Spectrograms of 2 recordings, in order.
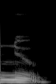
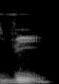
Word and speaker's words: nu: Its symbol is the Greek letter new pronounced new like new. I have mistakenly pronounced this as v. That was an error. It is new.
